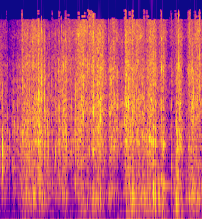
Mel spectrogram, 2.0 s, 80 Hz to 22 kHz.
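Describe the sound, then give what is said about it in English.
A hand rustles around inside a paper bag holding a 12-ounce can of Lewitt Brewing Company Grimlock Porter beer, making a steady crinkling and crumpling for about two seconds with no one speaking. “I'd like you to reach into your paper bag and tell the world what magical beer the Beer Fairy left for you today.”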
